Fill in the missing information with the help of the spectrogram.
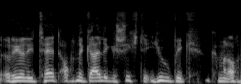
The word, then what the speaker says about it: Ubik: Ubik ausgesprochen, UBIK.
